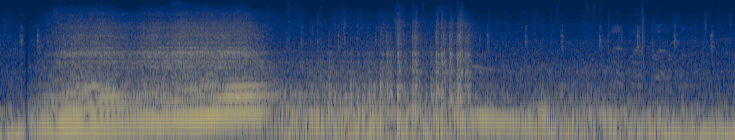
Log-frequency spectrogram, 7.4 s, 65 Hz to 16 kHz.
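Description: A C7 Corvette engine revving hard with rising harmonic sweeps for about three seconds, then dropping to a rougher idle burble with scattered crackling exhaust pops, loud and close inside the car.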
